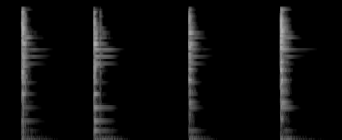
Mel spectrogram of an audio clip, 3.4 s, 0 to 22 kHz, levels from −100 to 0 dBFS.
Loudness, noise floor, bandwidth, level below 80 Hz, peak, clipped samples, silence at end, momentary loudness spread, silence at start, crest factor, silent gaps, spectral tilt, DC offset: -31 LUFS; under -90 dBFS; 17 kHz; -76 dBFS; -6 dBFS; under 0.1%; 0.55 s; 8 LU; 0.2 s; 30 dB; 0.58-0.93 s, 1.30-1.88 s, 2.18-2.79 s; 4 dB/octave; under 0.1%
